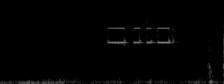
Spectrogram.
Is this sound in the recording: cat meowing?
no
